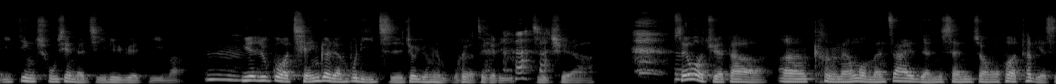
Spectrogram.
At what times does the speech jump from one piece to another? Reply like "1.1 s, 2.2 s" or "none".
6.7 s, 7.7 s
